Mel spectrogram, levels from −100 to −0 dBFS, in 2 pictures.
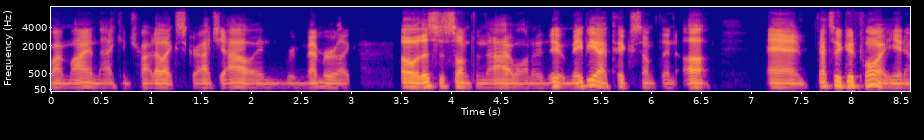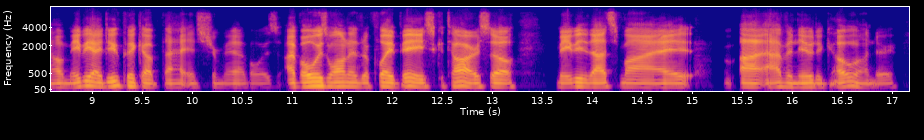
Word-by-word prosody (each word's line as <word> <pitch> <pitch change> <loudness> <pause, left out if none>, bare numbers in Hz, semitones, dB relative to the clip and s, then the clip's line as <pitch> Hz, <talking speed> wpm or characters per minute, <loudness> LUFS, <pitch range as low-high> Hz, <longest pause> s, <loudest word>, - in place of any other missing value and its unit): my 95 -1 -6
mind 95 +1 -5
that 90 - -14
I - - -12
can 180 - -25
try 95 - -11
to, 95 - -2
like, 90 -2 -3
scratch 95 0 -9
it 95 - -3
out 100 -3 -2
and 95 0 -15
remember, 95 +1 -5
like, 90 - -14 0.5
"Oh, 105 -1 +6
this 110 +3 +3
is 105 0 -5
something 95 -2 -4
that 95 0 -9
I 95 -1 -1
wanna 95 0 -13
do," 100 +1 -1
maybe 115 +9 +4
I 105 - +2
pick 105 -1 -5
something 95 0 -11
up - - +1 0.6
and 95 -3 +4
that's 110 +1 -2
a 125 - +4
good 125 0 +2
point, 140 -9 +2
you 95 -1 -1
know? 95 +2 -7
Maybe 110 +6 +3
I 105 - +5
do 120 +4 +2
pick 115 -4 -1
up 95 -2 -1
that 95 -1 -6
instrument 95 0 -13
I've 90 0 -14
always 95 +1 -20
I've 100 +1 +2
always 115 +1 +4
wanted 110 -1 -1
to 100 - -6
play 105 -1 +4
bass 110 0 +4
guitar, 115 -3 +1
so, 100 -1 0 0.4
maybe 105 +2 +3
that's 100 +1 +1
my, 95 -1 +1 0.5
uh, - - +2
avenue 100 0 +1
to 95 - -8
go 110 +5 -4
under. 90 +1 -15
100 Hz, 205 wpm, -23 LUFS, 95-110 Hz, 0.6 s, Oh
